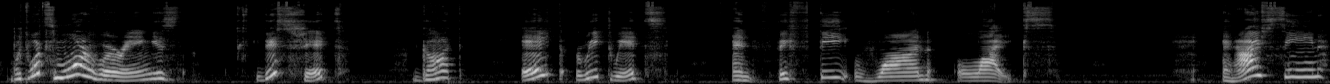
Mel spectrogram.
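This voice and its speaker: A woman from Croatia with a Croatian accent, English not her first language, speaking in a halting, earnest way with many pauses and restarts in a commentary vlog from her desk. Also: a little high. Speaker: YouTuber. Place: at a desk with two monitors.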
